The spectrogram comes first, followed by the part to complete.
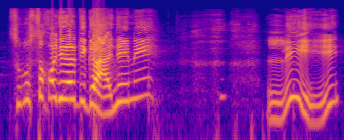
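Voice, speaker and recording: A woman's voice: high voice, animated, fast talker, fairly bright tone, no echo, clean studio sound. A woman hosting a casual chat, playful and encouraging toward her guest. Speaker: host.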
